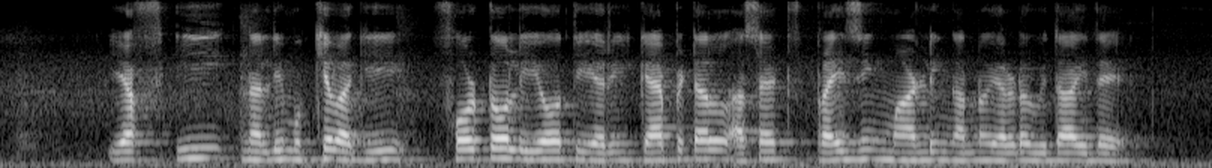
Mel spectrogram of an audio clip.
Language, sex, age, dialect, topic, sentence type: Kannada, male, 18-24, Mysore Kannada, banking, statement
